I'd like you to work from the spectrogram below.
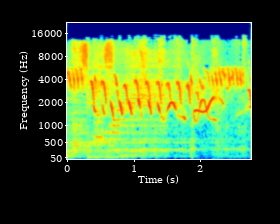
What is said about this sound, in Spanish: Todo sucedió una fresca y descontaminada mañana del 20 de julio de 1810, en la bella Santa Fe. Los pajaritos cantaban.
